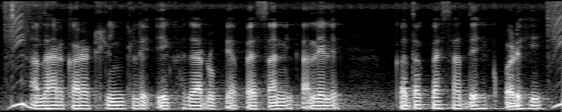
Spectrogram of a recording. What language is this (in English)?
Chhattisgarhi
